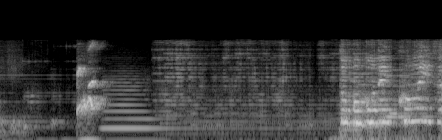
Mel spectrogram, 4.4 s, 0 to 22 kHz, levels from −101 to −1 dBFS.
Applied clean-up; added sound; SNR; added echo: neural separator model SepFormer DNS4.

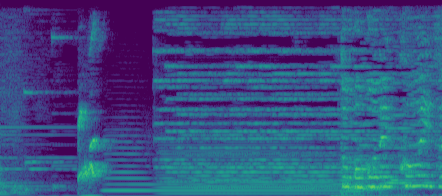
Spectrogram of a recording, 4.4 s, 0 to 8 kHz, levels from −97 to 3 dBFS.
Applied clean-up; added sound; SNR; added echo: none; Wind instrument, woodwind instrument; 16 dB; reverberation time 0.3 s.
